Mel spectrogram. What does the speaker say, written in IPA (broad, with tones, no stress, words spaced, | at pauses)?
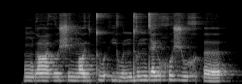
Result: ŋɡɑː˨ðʊ˨ʃɪ˨ŋɒ˩˥j tʷɜ˧˥˧ʔju˨˩˦ndu˦˥ ndæ˦˥jχʷɪ˦˥ ʒu˧˥˧x ʔɜ˨˩˦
